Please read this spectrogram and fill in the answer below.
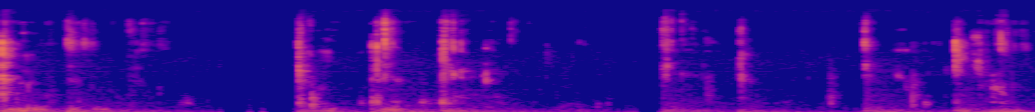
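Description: Scattered soft clicks and crackles of boiled chicken eggshells being peeled by hand, in small clusters, mixed with quiet chewing.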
